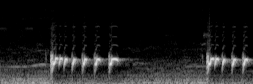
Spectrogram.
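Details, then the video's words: Zebra dove of local stock singing a lure song described as insistent at the start, melodious in the middle and long at the end. A quick run of staccato coos with a held final note, then a second phrase begins. "irama Tembakannya ngotot di awal panjang di belakang merdu di tengah pancingan Perkutut Lokal Gacor"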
